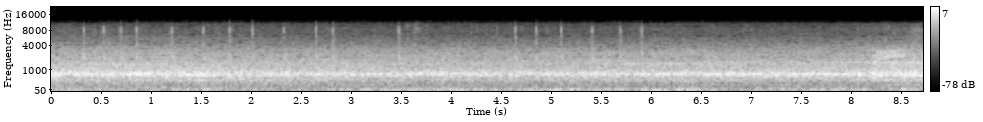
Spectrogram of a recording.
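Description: A football stadium crowd keeps up a sustained, roaring din of cheering and noise on a fourth-down play, with a commentator talking over it throughout.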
